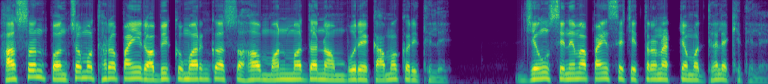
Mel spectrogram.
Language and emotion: Odia, neutral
